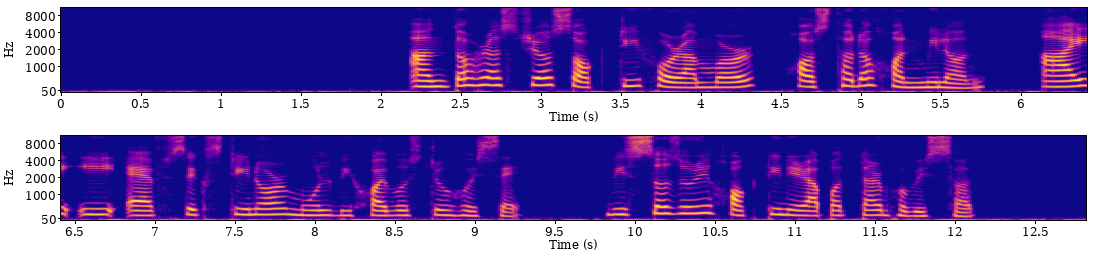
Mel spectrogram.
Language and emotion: Assamese, neutral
